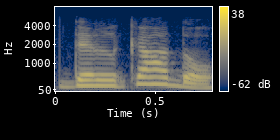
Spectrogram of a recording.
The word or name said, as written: delgado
